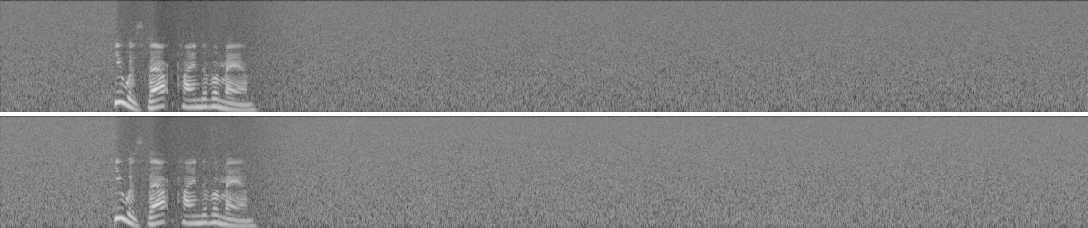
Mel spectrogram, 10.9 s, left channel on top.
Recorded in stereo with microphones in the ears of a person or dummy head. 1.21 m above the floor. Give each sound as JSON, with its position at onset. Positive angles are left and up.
{"t": 1.1, "sound": "a woman speaking", "side_deg": 10}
